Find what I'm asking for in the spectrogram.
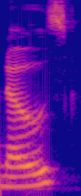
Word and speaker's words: Noyes: Um, I've heard his name pronounced a couple of different ways. He still has descendants that are alive today, and they pronounce her name Nose. Um, so I'm going to go with that.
